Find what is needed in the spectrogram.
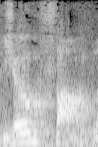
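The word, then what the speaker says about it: Jotham: And then one of the sons is going to escape, and his name is how you pronounce it, is Yothawn, like Yothawn.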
